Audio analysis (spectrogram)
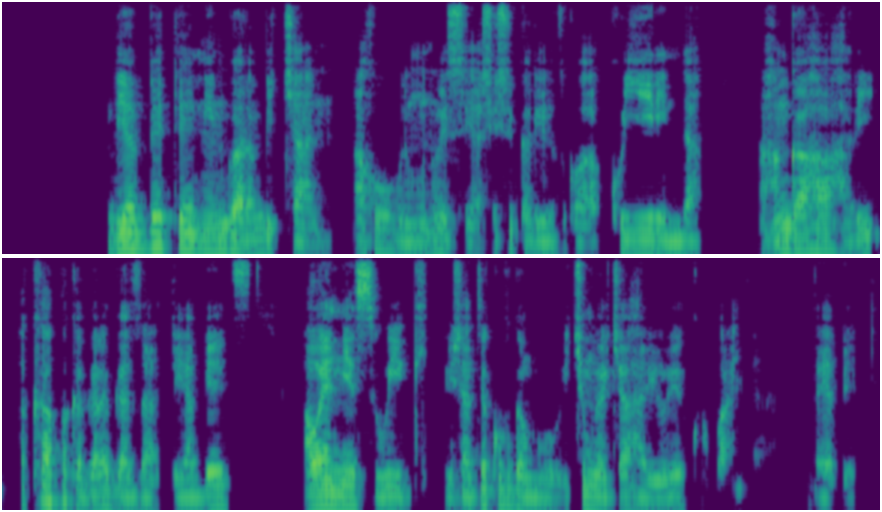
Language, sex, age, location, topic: Kinyarwanda, male, 25-35, Huye, health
